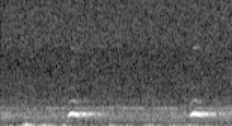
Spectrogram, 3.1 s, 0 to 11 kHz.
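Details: Northern pygmy owl at Buckhorn Campground, San Gabriel Mountains, Los Angeles, 7 April 2022, giving two brief hollow toots about 1.6 seconds apart, with faint low rumbling noise underneath.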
